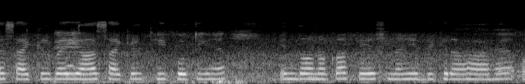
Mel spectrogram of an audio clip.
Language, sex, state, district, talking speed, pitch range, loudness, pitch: Hindi, female, Uttar Pradesh, Shamli, 170 wpm, 245-255 Hz, -16 LUFS, 250 Hz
